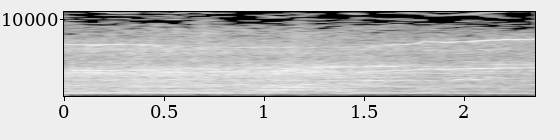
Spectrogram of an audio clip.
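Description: A boxing crowd in Belfast jeers and bellows at a Frampton–Martinez rematch, a dense, steady roar of many voices with scattered whoops and a high whistle.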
